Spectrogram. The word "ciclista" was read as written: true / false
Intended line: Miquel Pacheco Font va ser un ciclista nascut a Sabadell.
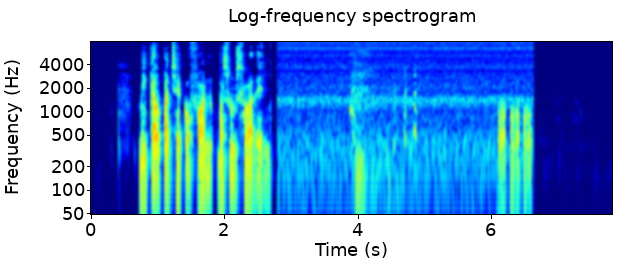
false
